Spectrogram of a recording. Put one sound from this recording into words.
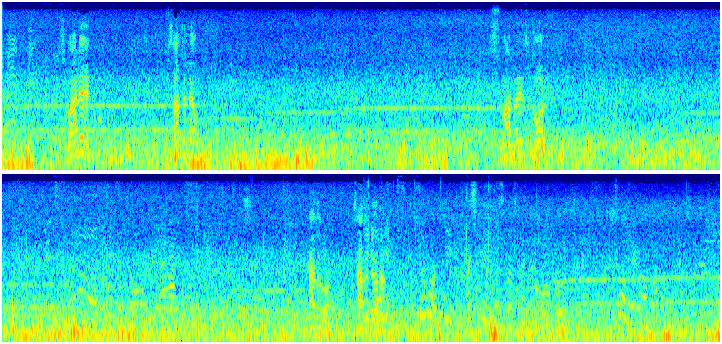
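Young women talk and laugh nearby.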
